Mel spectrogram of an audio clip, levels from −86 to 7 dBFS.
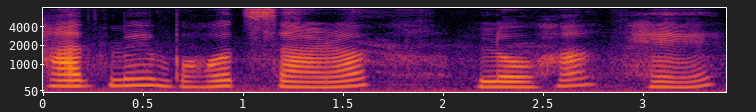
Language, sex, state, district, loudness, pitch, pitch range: Hindi, female, Assam, Kamrup Metropolitan, -21 LUFS, 210 Hz, 185-220 Hz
